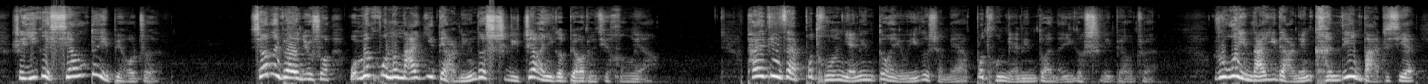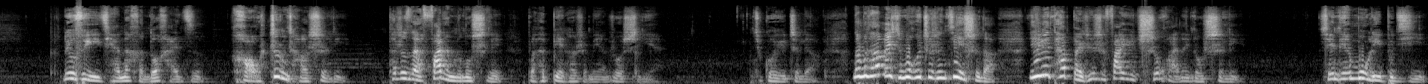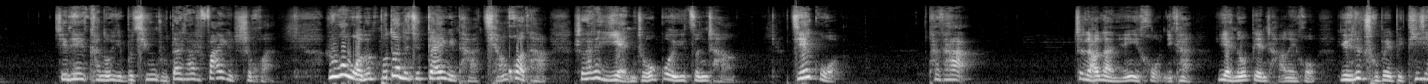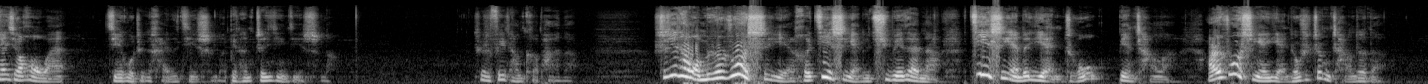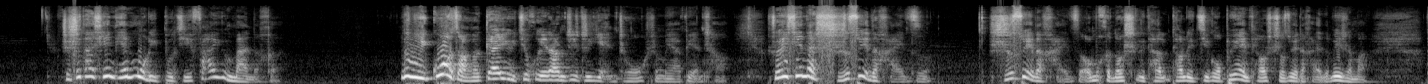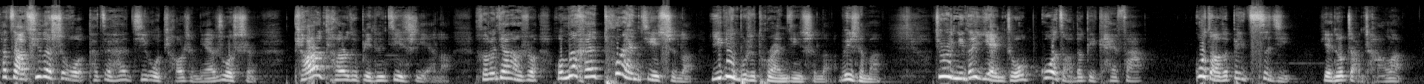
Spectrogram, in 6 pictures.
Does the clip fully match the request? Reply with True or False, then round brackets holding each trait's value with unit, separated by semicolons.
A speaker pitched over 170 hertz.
True (185 Hz)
